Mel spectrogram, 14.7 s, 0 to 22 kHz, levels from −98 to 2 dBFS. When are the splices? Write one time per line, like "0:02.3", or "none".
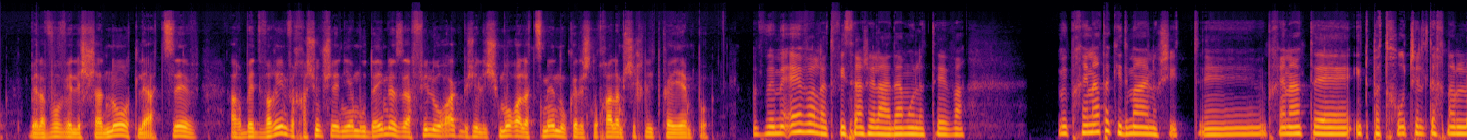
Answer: none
